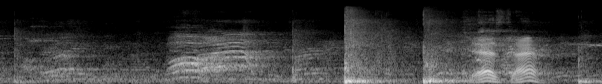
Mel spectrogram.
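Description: A ball thumps on a hard floor in an echoing hall.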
